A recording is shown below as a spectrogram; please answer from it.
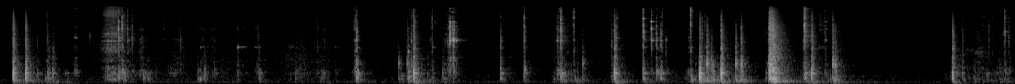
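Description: Steel wrench clinking and knocking against nuts and the aluminium case of a Harley-Davidson 4-speed transmission as the nuts are tightened back down. The clicks come in irregular bursts, busiest in the second half.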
